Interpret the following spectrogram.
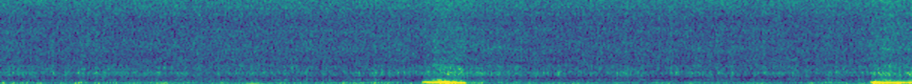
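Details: KTO, a fluffy Persian cat, snoring softly while sleeping deeply; two brief snuffling snores roughly three seconds apart rise out of a constant low droning background.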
